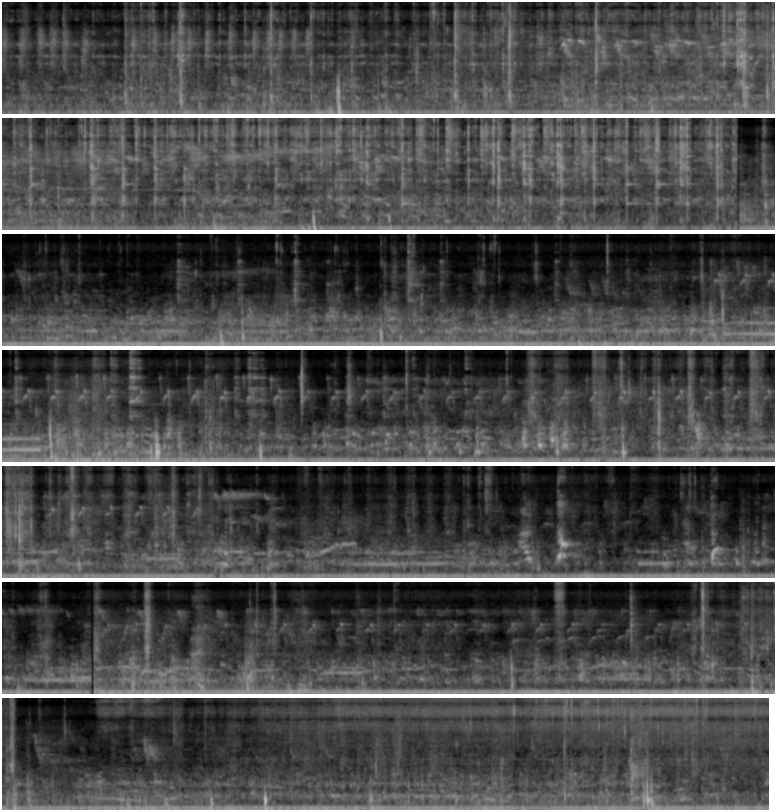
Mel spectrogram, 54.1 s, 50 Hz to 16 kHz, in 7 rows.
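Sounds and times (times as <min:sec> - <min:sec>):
utensils clinking on dishes: 0:00.0 - 0:16.2, 0:38.6 - 0:54.0
hens clucking: 0:00.0 - 0:54.0.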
